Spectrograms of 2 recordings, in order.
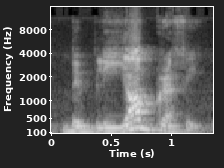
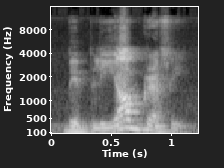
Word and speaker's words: bibliography: out okay so so there are two stress syllables here Bib and OG bib gets a secondary stress and OG gets the primary stress so let's let's listen to their pronunciation again okay bibliography bibliography bibliography now what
